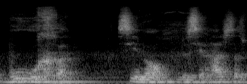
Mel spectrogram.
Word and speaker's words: Buch: Donc, A avant CH, ça devient H, Nacht. O avant le CH, c'est un Woche. Le O avant le CH, c'est un Buch.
